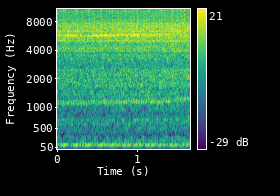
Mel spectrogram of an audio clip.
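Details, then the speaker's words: 2000 Ford Explorer 5.0 V8 with Meziere WP374 electric water pump, after replacing the failed idler bearing: steady, even low rumble with no screech or chirp, the earlier noises gone; normal idle, belt drive healthy. "Definitely sounds much improved. I don't hear the crazy wackadoodle sounds that I was hearing earlier."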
